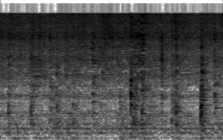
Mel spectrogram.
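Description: Onions and green chilies stirred in a hot pan, with a steady sizzle of frying broken by several scraping strokes of the spoon, close and clear with no talking.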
